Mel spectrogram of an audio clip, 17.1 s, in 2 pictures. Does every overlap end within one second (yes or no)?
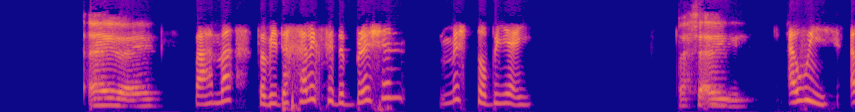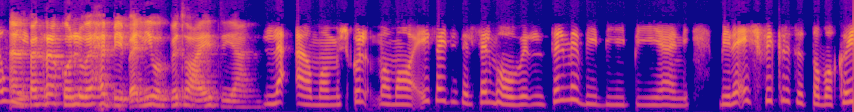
yes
